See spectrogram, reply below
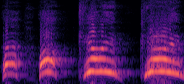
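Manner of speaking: very high, very loud, shrill goblin cry. Voicing a goblin who points and shouts at the player: goblin shouting. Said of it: "as it shouts out".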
